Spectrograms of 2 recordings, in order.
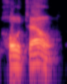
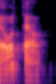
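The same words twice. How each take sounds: First: The word begins with an audible breathy h. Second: The word begins with the vowel, h silent. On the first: This is how it is said in the United States. "nos Estados Unidos o hotel ele soa-se hotel, tem um som parece que de um R ali, o som de H deles" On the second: This is how it is said in England. "na Inglaterra é hotel ... não vai ter o som de do H, vai ter só o som do O"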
